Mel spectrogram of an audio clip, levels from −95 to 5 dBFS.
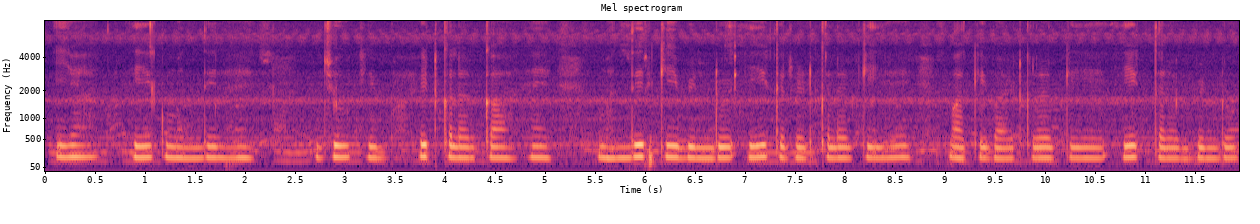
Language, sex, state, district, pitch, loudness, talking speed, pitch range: Hindi, female, Uttar Pradesh, Etah, 180 Hz, -20 LUFS, 125 wpm, 175-185 Hz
